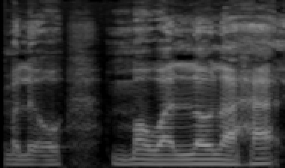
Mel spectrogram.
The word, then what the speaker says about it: Mowalola: a brand name it's MOA Lola isn't it it's not mawalua it's MOA Lola right yes she was the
